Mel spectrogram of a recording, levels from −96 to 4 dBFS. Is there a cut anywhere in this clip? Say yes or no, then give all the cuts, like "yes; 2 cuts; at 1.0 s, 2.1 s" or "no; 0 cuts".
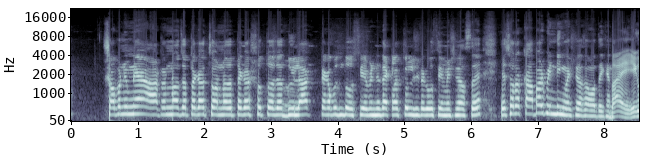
no; 0 cuts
